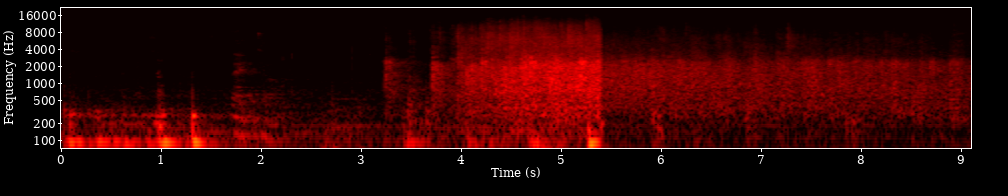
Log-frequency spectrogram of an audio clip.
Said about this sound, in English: You might want to wait till after I preach to hold your applause till then.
